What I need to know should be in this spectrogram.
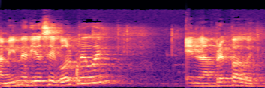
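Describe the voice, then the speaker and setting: A man's fairly high voice at a moderate pace, with audible room echo and noticeable background noise. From Guanajuato, central Mexico. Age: 30s. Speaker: childhood friend of host. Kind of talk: casual chat.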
